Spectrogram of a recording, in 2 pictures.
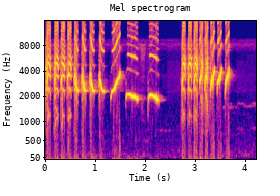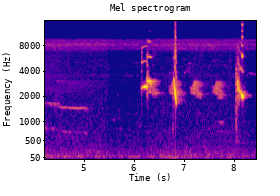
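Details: Training song of a greater green leafbird with a rich varied repertoire: dense, fast strings of loud, piercing down-slurred whistles, then a quiet gap and several softer, spaced chirps and short whistles.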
